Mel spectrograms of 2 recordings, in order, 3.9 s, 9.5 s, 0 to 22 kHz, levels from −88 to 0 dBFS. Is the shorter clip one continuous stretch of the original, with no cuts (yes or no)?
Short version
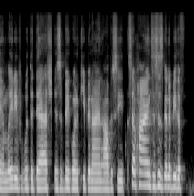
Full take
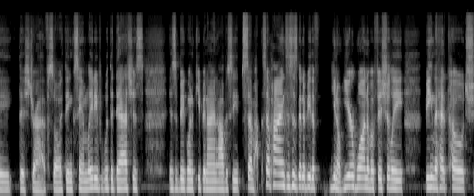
no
